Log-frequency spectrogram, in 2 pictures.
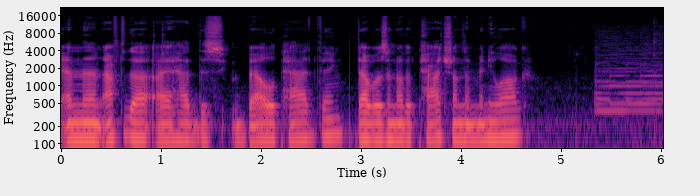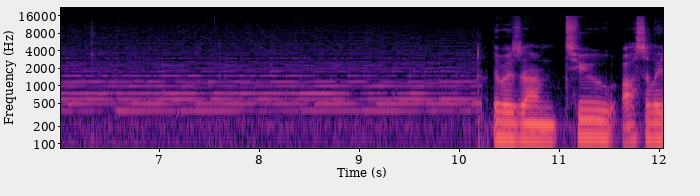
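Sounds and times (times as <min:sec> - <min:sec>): synth bell chord: 0:05.4 - 0:10.2.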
